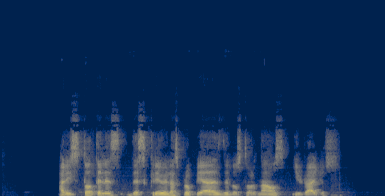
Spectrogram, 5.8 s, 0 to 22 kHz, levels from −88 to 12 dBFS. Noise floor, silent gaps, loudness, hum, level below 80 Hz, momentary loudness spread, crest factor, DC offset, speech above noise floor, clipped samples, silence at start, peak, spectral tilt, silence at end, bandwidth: -80 dBFS; none; -19 LUFS; none; -60 dBFS; 10 LU; 18 dB; under 0.1%; 62 dB; under 0.1%; 0.9 s; -2 dBFS; -4.5 dB/octave; 0.75 s; 9.4 kHz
